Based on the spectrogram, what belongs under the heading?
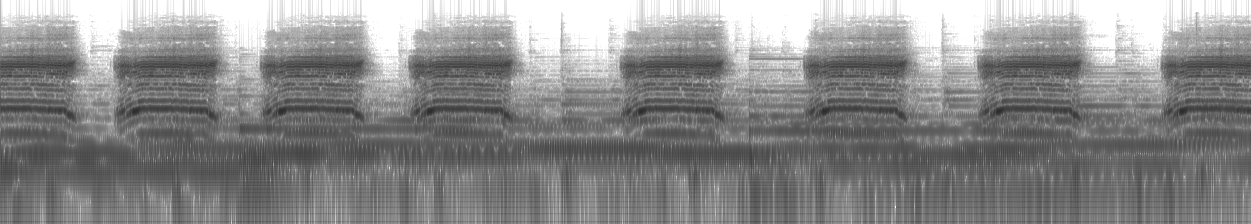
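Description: Sheep bleating again and again, one long bleat about every second and a half, all alike, over background music with sustained notes.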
